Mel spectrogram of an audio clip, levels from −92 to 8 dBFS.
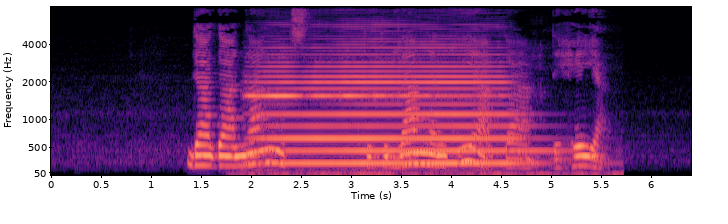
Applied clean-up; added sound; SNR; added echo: none; Bowed string instrument; -3 dB; none.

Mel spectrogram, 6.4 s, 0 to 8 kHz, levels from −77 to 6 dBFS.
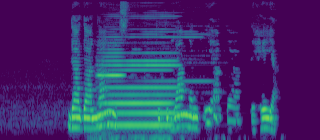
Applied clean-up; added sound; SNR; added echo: classical method Wiener filter.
